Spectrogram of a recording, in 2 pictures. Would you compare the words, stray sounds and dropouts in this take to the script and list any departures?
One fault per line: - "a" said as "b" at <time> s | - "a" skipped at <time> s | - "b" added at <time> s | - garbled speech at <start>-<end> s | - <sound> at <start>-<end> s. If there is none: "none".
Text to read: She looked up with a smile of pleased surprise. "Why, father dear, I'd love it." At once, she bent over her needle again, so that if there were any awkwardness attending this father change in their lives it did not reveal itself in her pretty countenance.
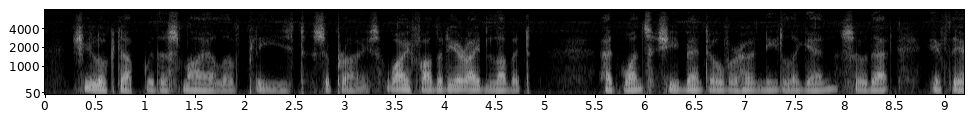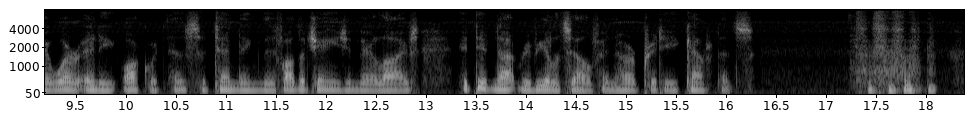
- laugh at 17.2-18.1 s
